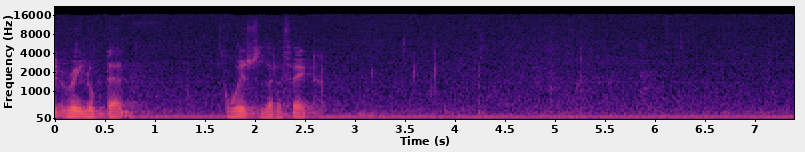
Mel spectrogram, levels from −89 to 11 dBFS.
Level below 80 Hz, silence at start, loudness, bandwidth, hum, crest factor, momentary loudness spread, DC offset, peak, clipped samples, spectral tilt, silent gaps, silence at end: -58 dBFS; 0 s; -33 LUFS; 17 kHz; none; 24 dB; 17 LU; under 0.1%; -10 dBFS; under 0.1%; -6.5 dB/octave; none; 0 s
